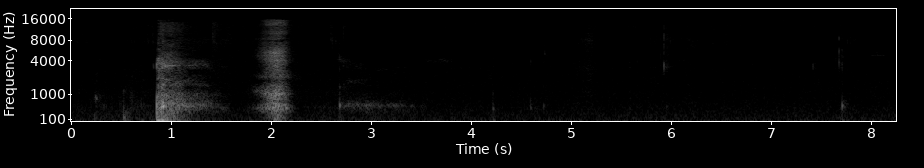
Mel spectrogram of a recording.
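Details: Induced allergic sneezing: two loud sneezes in quick succession, followed by soft sniffs and quiet breathing.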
